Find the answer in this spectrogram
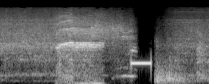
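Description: Tap water running into a bathroom sink, cut off about half a second in by a sudden loud noise lasting about half a second, followed by a short steady beep.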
